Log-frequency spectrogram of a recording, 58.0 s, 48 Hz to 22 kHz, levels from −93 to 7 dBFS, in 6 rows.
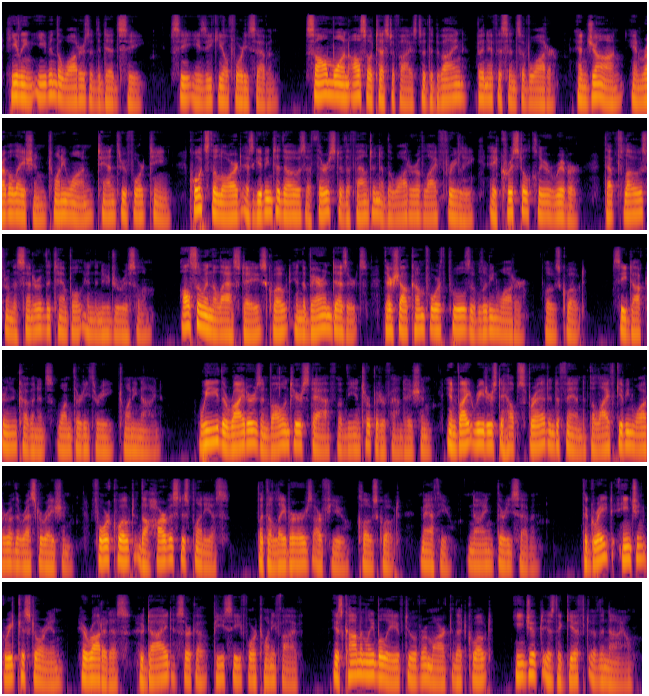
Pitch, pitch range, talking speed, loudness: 110 Hz, 100-120 Hz, 155 wpm, -24 LUFS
